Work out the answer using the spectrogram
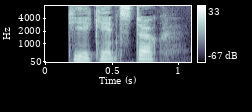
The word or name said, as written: dirigentstok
